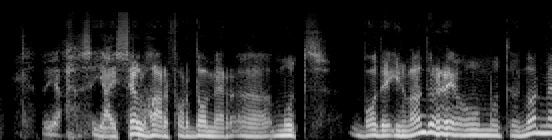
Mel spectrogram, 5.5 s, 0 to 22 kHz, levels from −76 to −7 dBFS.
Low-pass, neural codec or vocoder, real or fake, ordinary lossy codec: 14.4 kHz; none; real; Opus, 16 kbps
